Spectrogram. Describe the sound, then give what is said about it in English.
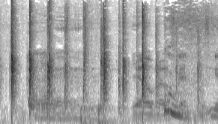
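A man claps himself onto a stage in a steady rhythm as he is welcomed, about a dozen sharp, bright claps over a few seconds, while voices talk and laugh underneath. “Man's clapping himself on.”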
